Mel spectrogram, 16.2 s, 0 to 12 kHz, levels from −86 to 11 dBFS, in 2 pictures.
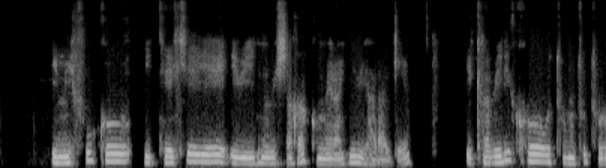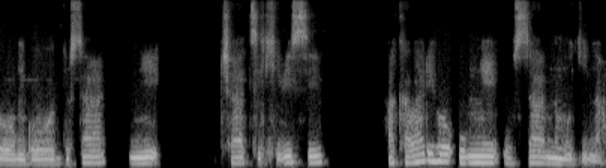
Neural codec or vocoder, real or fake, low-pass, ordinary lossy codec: vocoder, 48 kHz, 128 mel bands, Vocos; fake; 10.8 kHz; Opus, 16 kbps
